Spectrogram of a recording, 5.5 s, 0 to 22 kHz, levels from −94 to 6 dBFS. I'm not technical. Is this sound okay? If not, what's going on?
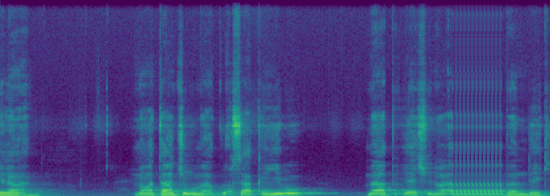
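No. Right after "iya shinung", from about 4.56 to 5.04 seconds, the speech turns into a rattling, machine-like stutter: one tiny 40-millisecond slice of sound repeats twelve times in a row, about 25 times a second. This is a system hang loop. The computer briefly froze, and the sound hardware kept replaying the last bit of audio it was holding until things recovered. Little or no speech appears to be lost.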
